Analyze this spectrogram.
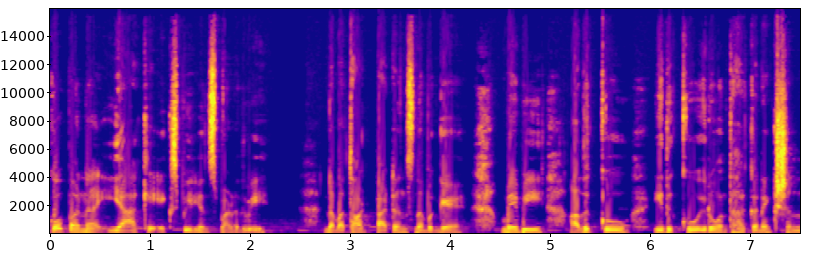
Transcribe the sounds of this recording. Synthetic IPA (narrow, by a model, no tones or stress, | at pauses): kɔːpaːnɐjaːkḛʔekspiːɾḭjɐnsma̰ːɽɐ̰d̪ʋḭ | nɐmːɐt̪ʰaːʈ̚paːʈɐɾnsnɐbɐɡːe̞̰meːbiɐ̰d̪ɐkːuid̪ɐkːuiɾuʋɐnt̪ɐɦɐkɐnekʂɐn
